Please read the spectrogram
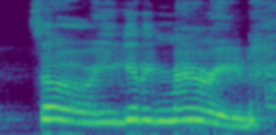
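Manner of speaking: high, loud laughing mock British tease. Friends teasing the tourist about marriage, laughing in a high voice. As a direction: ask it giggling like a nosy friend.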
